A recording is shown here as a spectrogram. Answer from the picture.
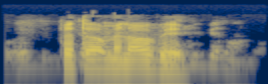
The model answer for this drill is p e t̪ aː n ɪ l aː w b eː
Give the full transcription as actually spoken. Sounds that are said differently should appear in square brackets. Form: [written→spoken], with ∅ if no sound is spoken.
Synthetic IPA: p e t̪ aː [n→m] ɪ l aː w b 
